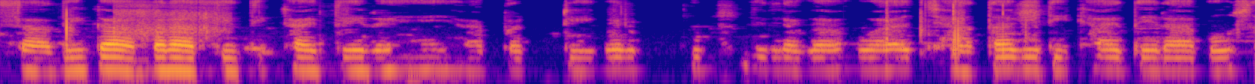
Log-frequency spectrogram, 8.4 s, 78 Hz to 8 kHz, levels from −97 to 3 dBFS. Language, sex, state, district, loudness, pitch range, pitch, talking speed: Hindi, female, Bihar, Sitamarhi, -24 LUFS, 165-175 Hz, 170 Hz, 170 wpm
